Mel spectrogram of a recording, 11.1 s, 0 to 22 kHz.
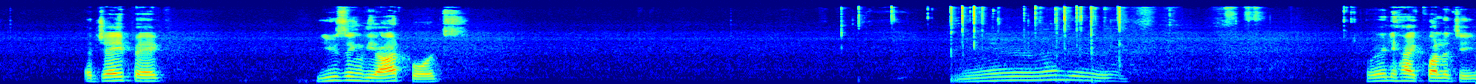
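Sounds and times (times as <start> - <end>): mouse and keyboard clicks: 6.3 - 8.5
person humming: 7.2 - 8.5.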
